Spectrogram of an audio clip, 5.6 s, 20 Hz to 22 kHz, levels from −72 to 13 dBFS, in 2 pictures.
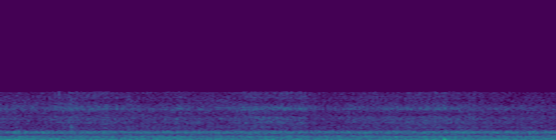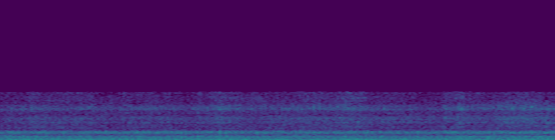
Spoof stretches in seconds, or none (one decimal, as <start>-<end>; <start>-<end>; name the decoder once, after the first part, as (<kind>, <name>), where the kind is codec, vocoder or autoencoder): none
